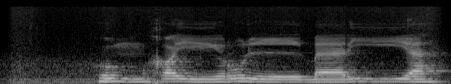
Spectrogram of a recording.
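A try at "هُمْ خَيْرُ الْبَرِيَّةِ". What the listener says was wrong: Sudah sempurna tapi lamnya kita tipiskan.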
